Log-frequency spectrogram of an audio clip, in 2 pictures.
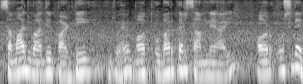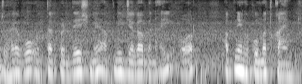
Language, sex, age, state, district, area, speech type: Urdu, male, 30-45, Uttar Pradesh, Aligarh, urban, spontaneous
